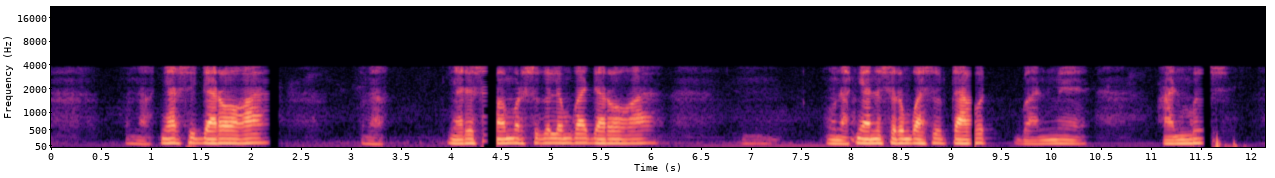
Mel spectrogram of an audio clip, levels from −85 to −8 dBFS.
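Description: Packet loss with pitch repetition hits this telephone-band speech at 2.14–2.28, 4.32–4.46, 9.16–9.24 and 11.40–11.64 s, where the receiver loops the last pitch period into a brief buzzy hold that fades toward silence.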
